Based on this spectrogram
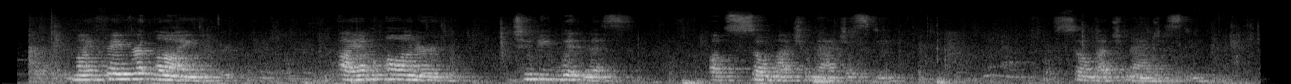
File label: Narration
